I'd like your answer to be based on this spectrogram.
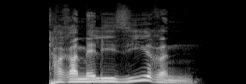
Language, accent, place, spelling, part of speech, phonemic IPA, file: German, Germany, Berlin, karamellisieren, verb, /kaʁamɛliˈziːʁən/, De-karamellisieren.ogg
- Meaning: to caramelize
